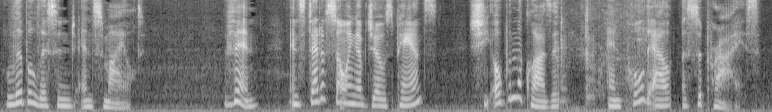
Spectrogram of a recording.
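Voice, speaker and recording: A woman narrating a read-along storybook in an expressive, scripted storytelling style. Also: fairly low pitch, moderate pace, a little hiss or hum. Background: music.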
